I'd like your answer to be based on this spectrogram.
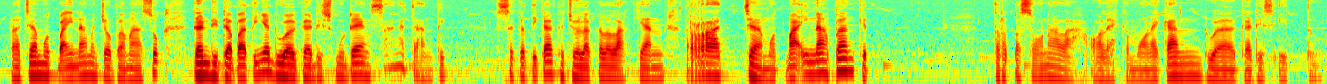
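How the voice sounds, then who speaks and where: A man narrating a traditional tale with a measured, dramatic reading. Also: on the low side, creaky, darkish tone, slight background noise. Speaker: storyteller. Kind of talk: storytelling narration.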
